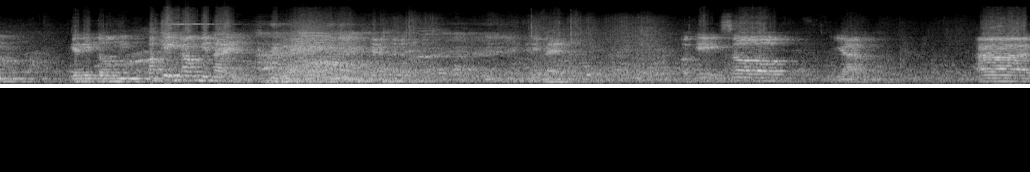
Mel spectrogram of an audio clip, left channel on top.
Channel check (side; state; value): right; silent; digital silence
